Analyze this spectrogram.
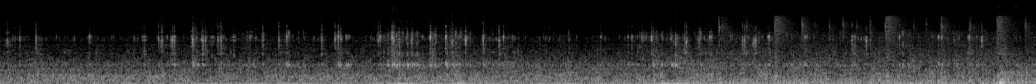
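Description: Wind rushes steadily past a bicycle rider.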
